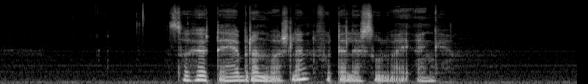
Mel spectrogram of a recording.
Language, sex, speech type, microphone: Norwegian, female, read, Shure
